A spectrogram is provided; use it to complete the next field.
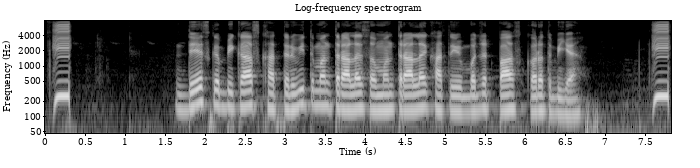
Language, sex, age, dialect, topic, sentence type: Bhojpuri, male, 18-24, Northern, banking, statement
